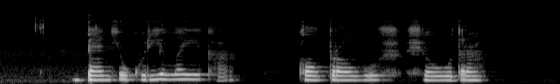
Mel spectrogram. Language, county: Lithuanian, Šiauliai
